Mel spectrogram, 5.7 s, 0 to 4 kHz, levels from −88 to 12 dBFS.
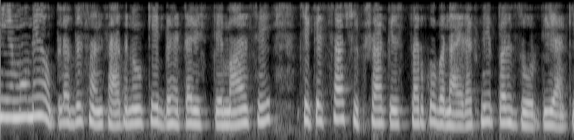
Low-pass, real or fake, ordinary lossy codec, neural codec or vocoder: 3.6 kHz; fake; none; codec, 16 kHz, 16 kbps, FreqCodec, smaller model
